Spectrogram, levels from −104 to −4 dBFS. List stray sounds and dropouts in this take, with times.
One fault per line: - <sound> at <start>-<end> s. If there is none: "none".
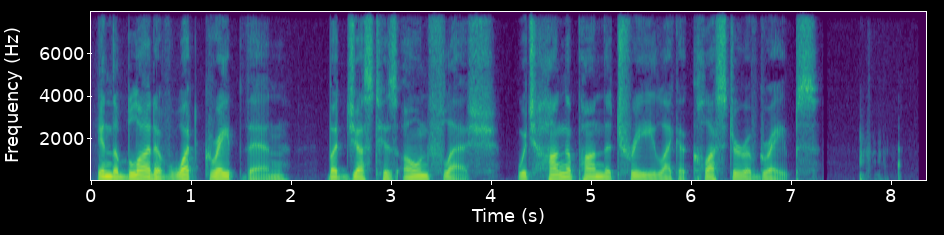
- sniff at 7.7-8.1 s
